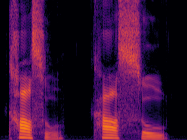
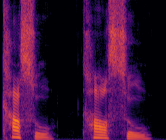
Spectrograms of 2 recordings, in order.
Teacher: You don't pronounce the t, right?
